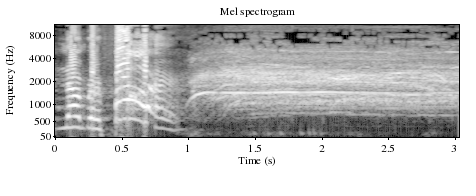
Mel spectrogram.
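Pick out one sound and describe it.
A crowd of children cheers and screams.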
